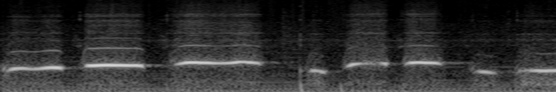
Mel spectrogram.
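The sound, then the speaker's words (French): Someone whistles a short, simple tune of about eight clear notes, some held and some clipped, rising and falling gently in pitch, fairly loud with no talking over it. “par cette petite voix matinale, vous savez, qui vous réveille et qui vous vous fait, comme qui dirait, une espèce de de petite mélodie genre dans la tête qui vous sifflote un truc genre.”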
